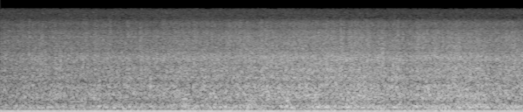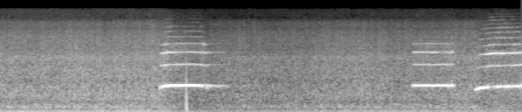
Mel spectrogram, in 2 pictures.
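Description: Steam donkey engine giving off a steady hiss of escaping steam. About seven seconds in its steam whistle blows a short blast, then near the end a brief toot and a longer blast that starts with a slight upward slide in pitch.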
